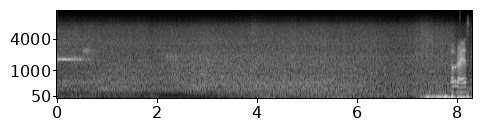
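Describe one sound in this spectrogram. A train rumbles along the tracks.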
